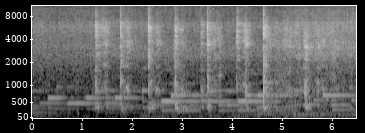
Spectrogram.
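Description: Blended dried chilies sizzling in hot oil in a wok, with a metal spatula scraping and clinking against the wok about a dozen times from about a second in until near the end as the paste is stirred and fried toward crisp. A light background melody plays throughout.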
